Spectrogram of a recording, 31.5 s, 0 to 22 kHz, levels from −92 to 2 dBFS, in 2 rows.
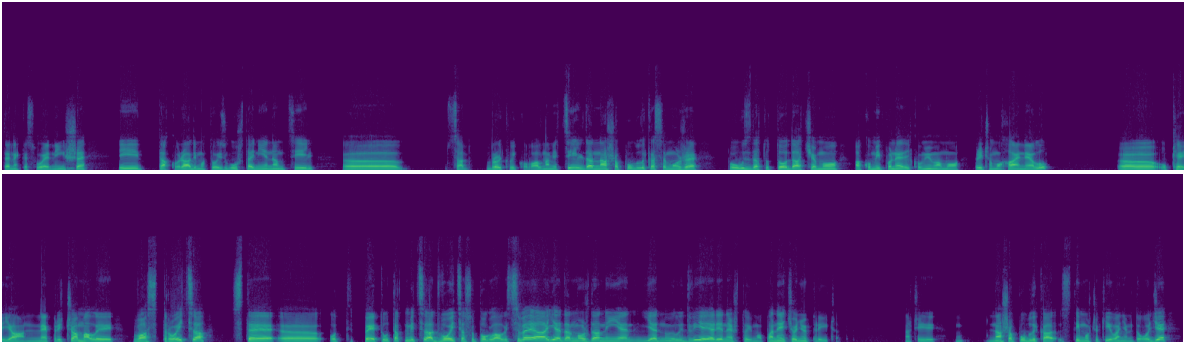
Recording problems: none

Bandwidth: 14 kHz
